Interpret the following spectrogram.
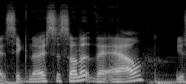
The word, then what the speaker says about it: Psygnosis: Signosis on it, the owl.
